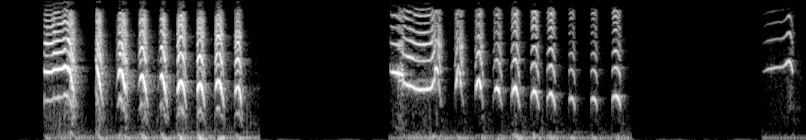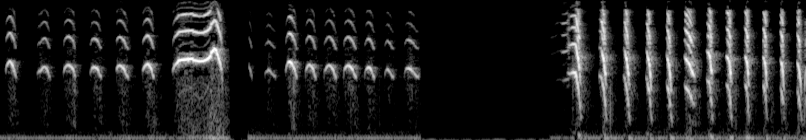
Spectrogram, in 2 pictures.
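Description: A ground squirrel gives bursts of sharp, squeaky chirps, each bout a quick run of falling notes.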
